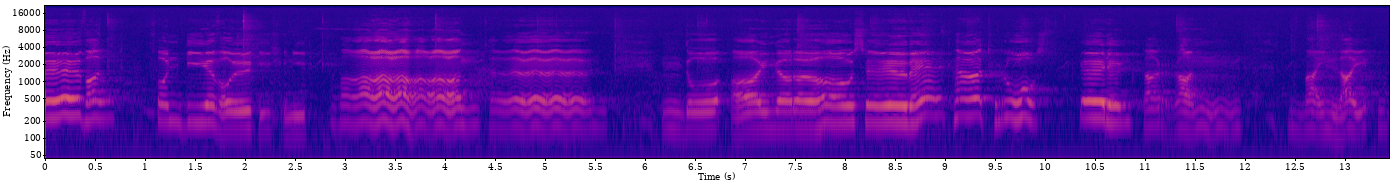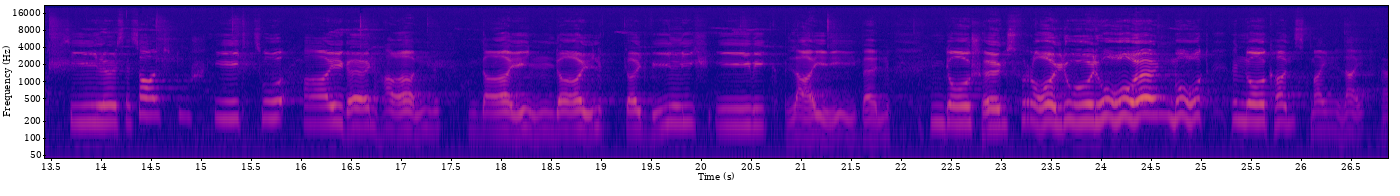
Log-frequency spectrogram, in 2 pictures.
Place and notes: Bastei, Kurort Rathen, Deutschland - singer in the forest
Rathen, Elbe Sandstone Mountains, Saxon Switzerland (Sächsische Schweiz), in the forest below Bastei rocks. A singer in the for forest, walkers and wanderes passing by
(Sony PCM D50)
Rathen, Germany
